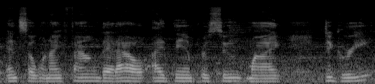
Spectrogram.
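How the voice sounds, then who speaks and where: A woman's voice: low-pitched, flat delivery, moderate pace, poor audio. A middle-aged woman on a panel telling her career story in a matter-of-fact way. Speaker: aviation scheduler, panelist. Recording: busy crowd noise around the voice. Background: crowd chatter.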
